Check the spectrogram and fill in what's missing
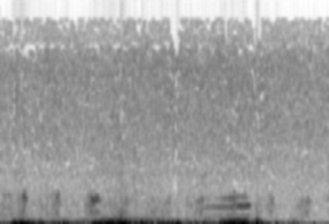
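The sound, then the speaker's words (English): A goose honks in the background, a few nasal, harmonic calls around the one- and two-second marks, set against a steady low rumble with no one speaking; many geese are flying about in the area. “However, you might just be able to hear in the background there a far more aggressive, hostile, and altogether all-round atrocious animal, the goose.”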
